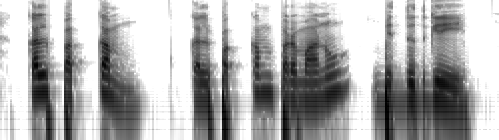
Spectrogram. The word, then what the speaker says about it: कलपक्कम: हो रही है मैं, लेकिन फिर से इसका प्रोनाउंसिएशन कर देता हूँ। कलपक्कम कलपक्कम परमाणु विद्युत गिरी।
